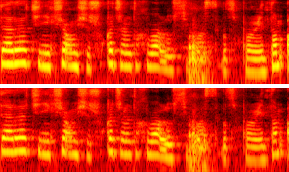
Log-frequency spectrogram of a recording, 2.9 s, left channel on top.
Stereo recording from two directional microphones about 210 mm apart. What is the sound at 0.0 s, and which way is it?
Speech, 5° left (ahead or behind).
